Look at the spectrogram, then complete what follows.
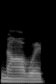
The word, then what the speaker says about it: NAWIC: the great work of NAWIC, for example, which is pronounced Nawick in Australia just to make things confusing.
